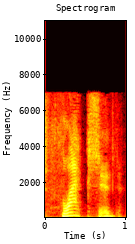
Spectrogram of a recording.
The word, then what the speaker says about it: flaccid: The preferred pronunciation is flaccid, like F-L-A-K-S-I-D.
